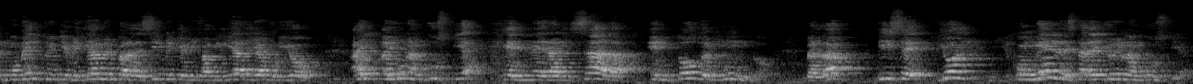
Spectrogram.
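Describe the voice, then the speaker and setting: A man's voice: very high voice, a bit bright, a little hiss or hum. A male pastor preaching a sermon. He stresses his key words by stretching them out and repeating them. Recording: echoey church hall, voice from far off.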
